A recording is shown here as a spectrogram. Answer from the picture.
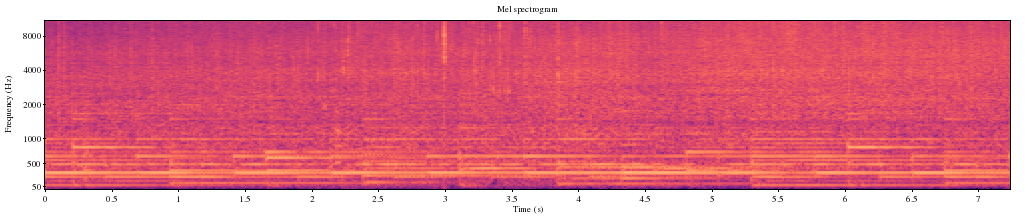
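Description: Spinach and tomato sizzling in a wok on a gas flame, under background music of sustained chords. A short click comes about three seconds in.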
